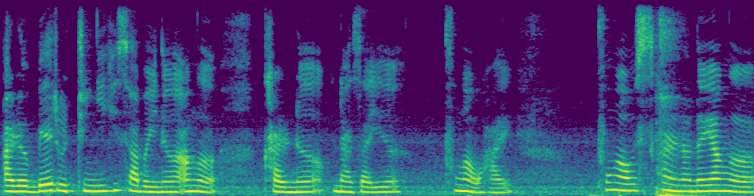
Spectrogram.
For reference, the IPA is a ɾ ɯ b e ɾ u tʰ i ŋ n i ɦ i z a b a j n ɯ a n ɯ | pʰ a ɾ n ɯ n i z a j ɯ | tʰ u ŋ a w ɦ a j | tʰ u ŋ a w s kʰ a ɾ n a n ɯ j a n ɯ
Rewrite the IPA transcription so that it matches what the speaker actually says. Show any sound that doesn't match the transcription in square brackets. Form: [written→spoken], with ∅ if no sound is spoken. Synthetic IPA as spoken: a ɾ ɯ b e ɾ u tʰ i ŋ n i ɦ i [z→s] a b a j n ɯ a [n→ŋ] ɯ | [pʰ→kʰ] a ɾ n ɯ n [i→a] z a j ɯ | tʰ u ŋ a w ɦ a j | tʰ u ŋ a w s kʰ a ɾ n a n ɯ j a [n→ŋ] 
